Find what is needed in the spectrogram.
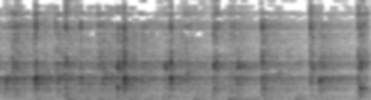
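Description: Live jazz combo playing, with low plucked double bass notes under sharp handclaps in a steady rhythm, about three a second.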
